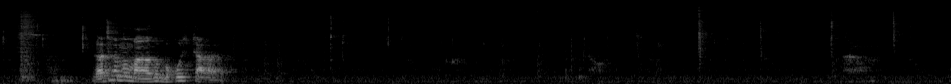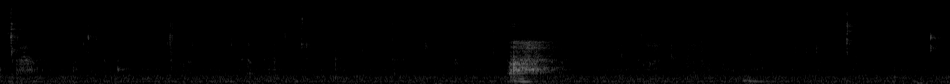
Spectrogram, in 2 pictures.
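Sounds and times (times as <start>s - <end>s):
person chewing with mouth clicks: 2.3s - 14.6s, 15.7s - 19.0s.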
